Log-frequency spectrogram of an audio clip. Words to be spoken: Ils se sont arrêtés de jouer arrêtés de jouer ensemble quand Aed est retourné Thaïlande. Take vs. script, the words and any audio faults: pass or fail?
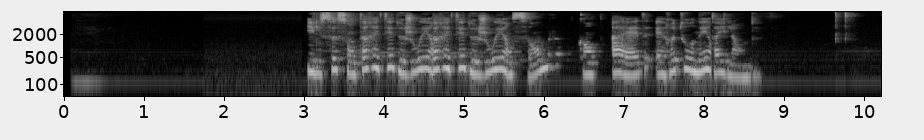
pass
